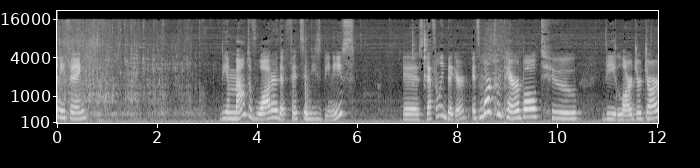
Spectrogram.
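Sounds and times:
water pouring into a jar: 0.0s - 3.0s.

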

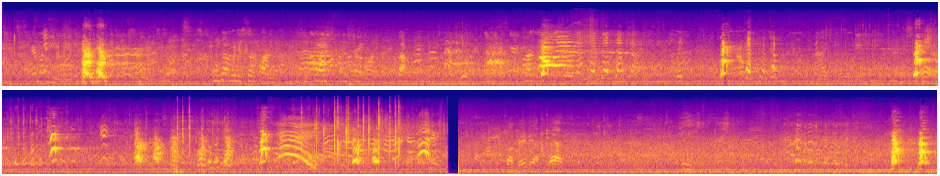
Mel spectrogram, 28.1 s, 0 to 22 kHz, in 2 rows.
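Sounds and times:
dog barking and yipping: 14.7s - 15.3s, 16.0s - 18.2s, 27.4s - 28.0s.

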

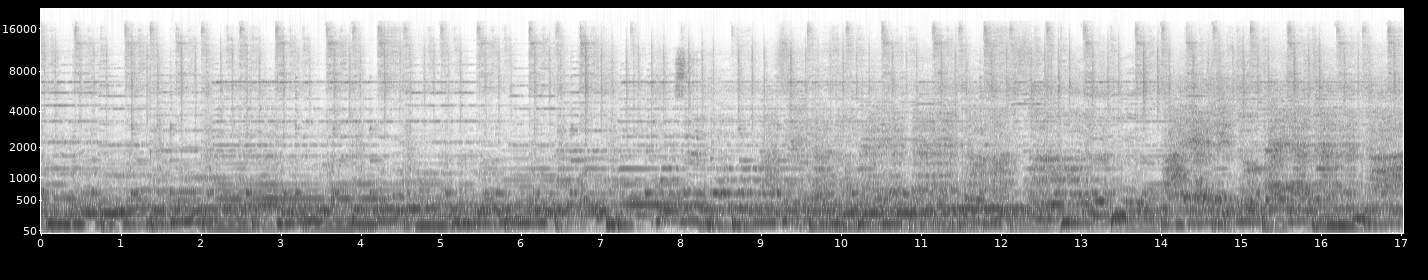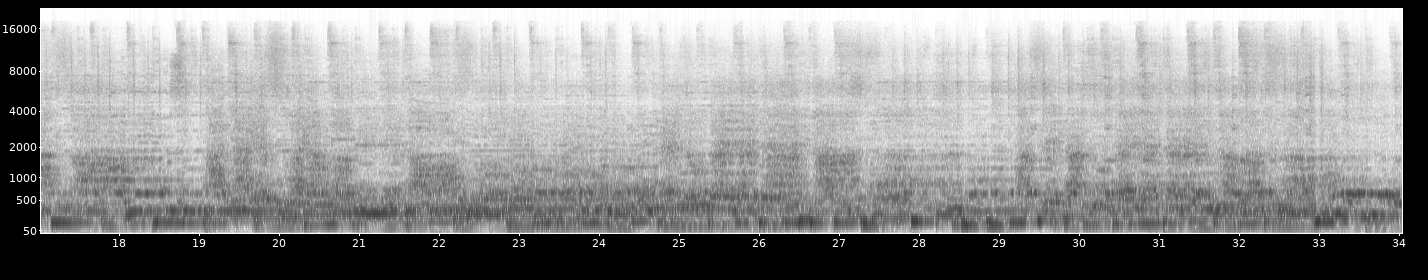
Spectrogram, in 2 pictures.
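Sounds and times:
instrumental backing with beat: 0.0s - 34.0s
choir singing gospel song: 7.6s - 34.0s.

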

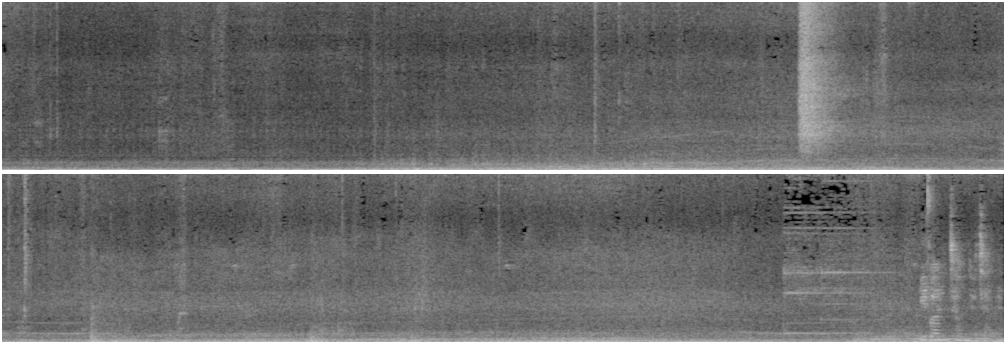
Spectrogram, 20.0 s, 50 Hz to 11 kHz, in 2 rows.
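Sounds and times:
bus engine and road rumble: 0.0s - 20.0s
bus bump: 10.0s - 14.7s
faint whine: 17.8s - 19.8s.

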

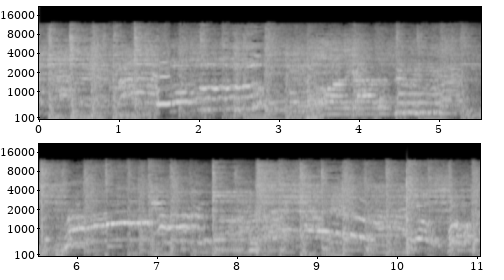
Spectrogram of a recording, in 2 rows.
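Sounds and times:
soul band playing: 0.0s - 11.0s.

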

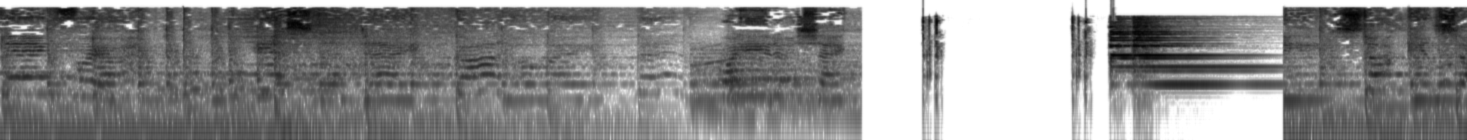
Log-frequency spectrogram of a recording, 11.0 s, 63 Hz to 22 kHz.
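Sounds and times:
notification bell ding: 8.3s - 9.7s.

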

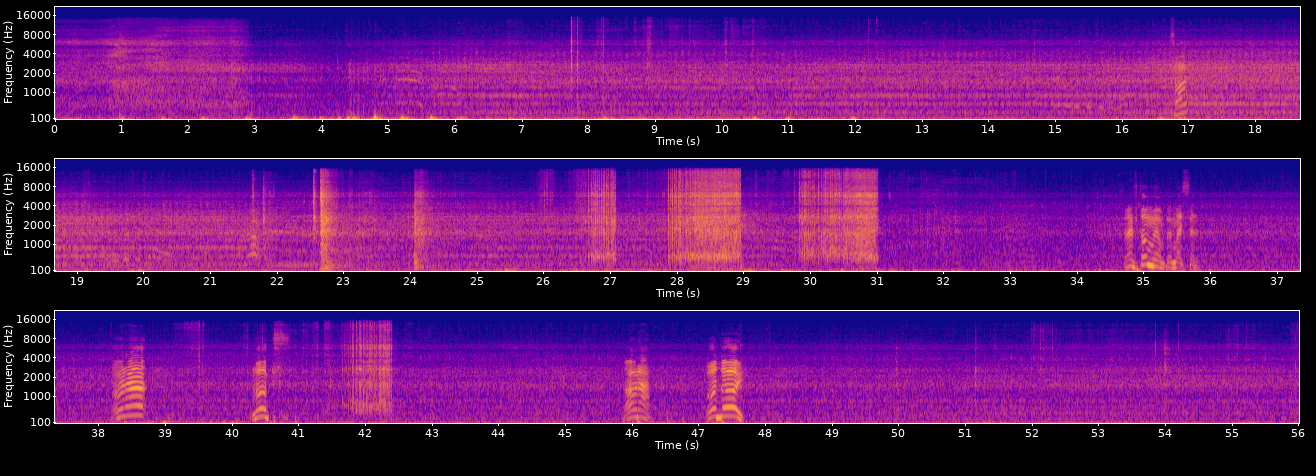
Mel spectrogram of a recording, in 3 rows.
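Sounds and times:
loud bursts of noise: 0.0s - 3.4s
tractor diesel engine running: 0.0s - 56.0s.

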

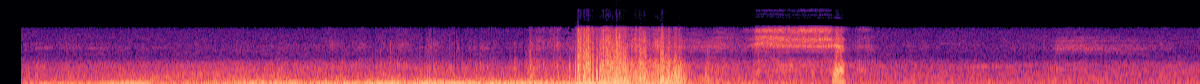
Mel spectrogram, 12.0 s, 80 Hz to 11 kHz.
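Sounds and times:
car engine rumble: 0.2s - 12.0s
road noise: 0.2s - 12.0s.

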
